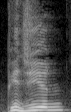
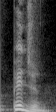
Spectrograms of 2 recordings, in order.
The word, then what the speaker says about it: pigeon: with a bobbing gate is not a pidan Pidgeon or pyen but a humble pigeon with a stress on the first syllable flying in from Middle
